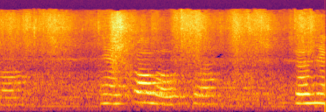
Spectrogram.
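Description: A young child talks close by.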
